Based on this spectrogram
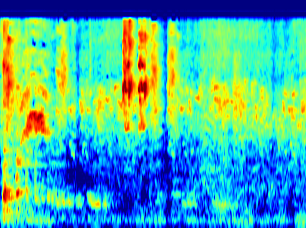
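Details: Zebra finches kept by a breeder in Sargodha give short, nasal, toy-trumpet notes and a couple of harsh, buzzy bursts over about three seconds, with faint indoor background and possibly a dove cooing.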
